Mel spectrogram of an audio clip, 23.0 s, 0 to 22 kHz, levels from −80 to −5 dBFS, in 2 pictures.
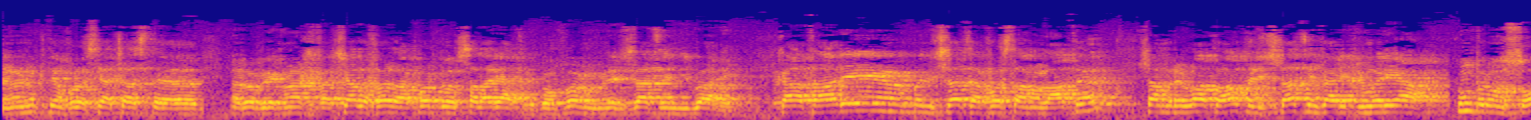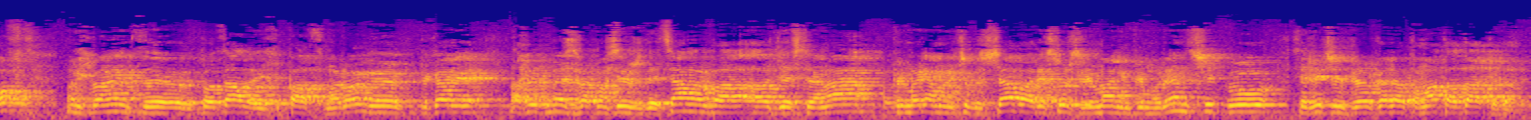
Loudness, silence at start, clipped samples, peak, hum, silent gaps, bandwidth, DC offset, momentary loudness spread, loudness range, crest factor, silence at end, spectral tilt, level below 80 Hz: -13 LUFS; 0 s; under 0.1%; 0 dBFS; none; none; 12.5 kHz; under 0.1%; 3 LU; 1 LU; 12 dB; 0 s; -3 dB/octave; -46 dBFS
